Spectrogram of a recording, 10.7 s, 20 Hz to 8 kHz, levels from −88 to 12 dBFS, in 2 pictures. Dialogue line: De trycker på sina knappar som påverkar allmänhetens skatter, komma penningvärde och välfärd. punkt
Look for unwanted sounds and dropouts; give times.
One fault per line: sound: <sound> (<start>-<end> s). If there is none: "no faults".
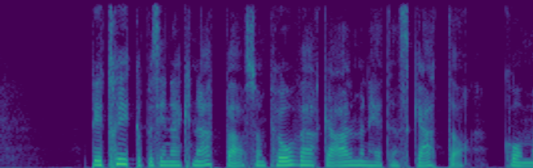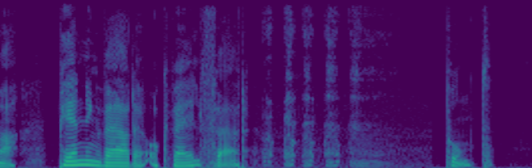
sound: cough (7.9-9.5 s)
